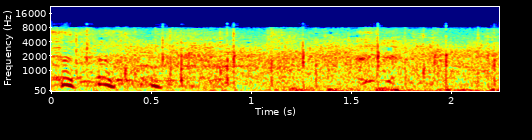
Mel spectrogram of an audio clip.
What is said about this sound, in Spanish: Perdón, el aplauso, sí.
